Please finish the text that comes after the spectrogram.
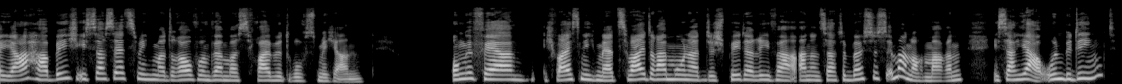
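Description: A woman's voice: mid-range voice, fairly bright tone, smooth, no echo, clean studio sound. A woman around seventy, born in the United States, candidly telling her life story as a guest in a casual interview and acting out past conversations. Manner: candid, chatty storyteller who acts out past dialogue. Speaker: podcast guest.

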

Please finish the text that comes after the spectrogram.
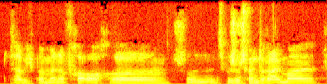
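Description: A man's voice: medium pitch, little pitch movement, normal speed, mellow, lo-fi sound. A middle-aged man in an interview, explaining Chinese medicine with many fillers and tag questions. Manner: explanatory, frequent "äh" and "ne?". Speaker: TCM practitioner. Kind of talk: conversational interview.

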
